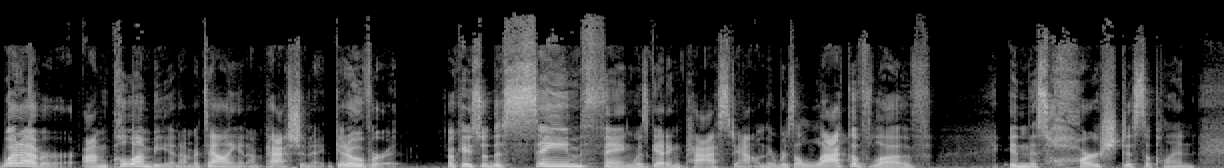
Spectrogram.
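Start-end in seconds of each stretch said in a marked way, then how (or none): 0.0-3.0 put-on possible New Jersey accent. Retelling what she would have said back as an adult, in maybe a Jersey accent. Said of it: "maybe Jersey accent".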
